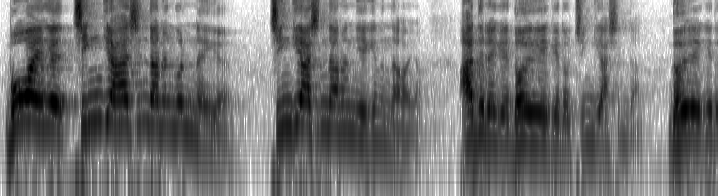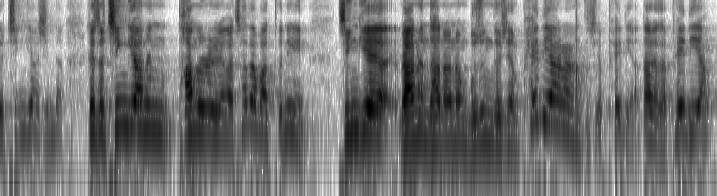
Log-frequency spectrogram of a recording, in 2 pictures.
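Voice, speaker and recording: A male pastor in his thirties delivers a sermon with a high, ringing voice. He is animated and keeps calling out to the congregation for answers. His delivery swings between loud exhortation and soft asides. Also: fairly quick. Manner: animated, call-and-response with the congregation.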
